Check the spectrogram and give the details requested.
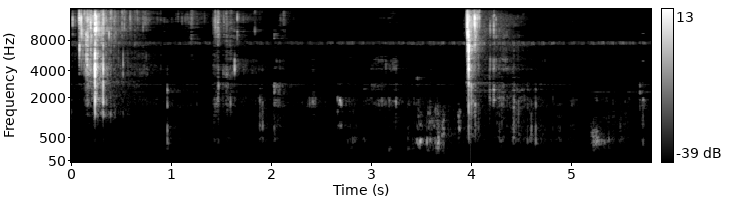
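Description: A bite into a battered corndog with a crisp crunch near the start, then wet chewing of the mouthful, with another sharp crisp sound about four seconds in.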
